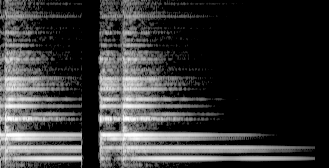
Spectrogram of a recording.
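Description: A bell notification sound effect rung twice. The first ring is cut short after about half a second, and the second rings on and fades away. It is the chime of a subscribe-button bell being clicked.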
